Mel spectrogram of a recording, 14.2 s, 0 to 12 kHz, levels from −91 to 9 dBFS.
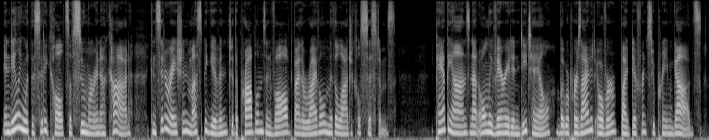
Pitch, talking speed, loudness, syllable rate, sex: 185 Hz, 155 wpm, -19 LUFS, 5.3 syllables/s, female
